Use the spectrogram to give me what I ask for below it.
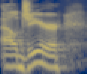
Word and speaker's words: Allgeier: Our guy, Tyler Allgeier, even though it was actually pronounced Algier, comes in.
